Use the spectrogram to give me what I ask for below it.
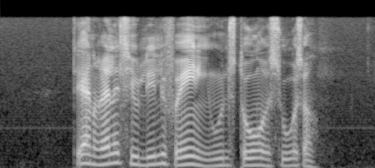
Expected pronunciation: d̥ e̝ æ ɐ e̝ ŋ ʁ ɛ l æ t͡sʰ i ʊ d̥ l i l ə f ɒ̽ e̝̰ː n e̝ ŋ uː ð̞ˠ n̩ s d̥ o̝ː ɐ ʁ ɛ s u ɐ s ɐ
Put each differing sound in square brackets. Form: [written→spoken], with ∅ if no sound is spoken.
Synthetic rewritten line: d̥ e̝ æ ɐ e̝ [ŋ→n] ʁ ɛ l æ t͡sʰ i ʊ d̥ l i l ə f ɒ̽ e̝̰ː n e̝ ŋ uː ð̞ˠ n̩ s d̥ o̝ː ɐ ʁ ɛ s u ɐ s ɐ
